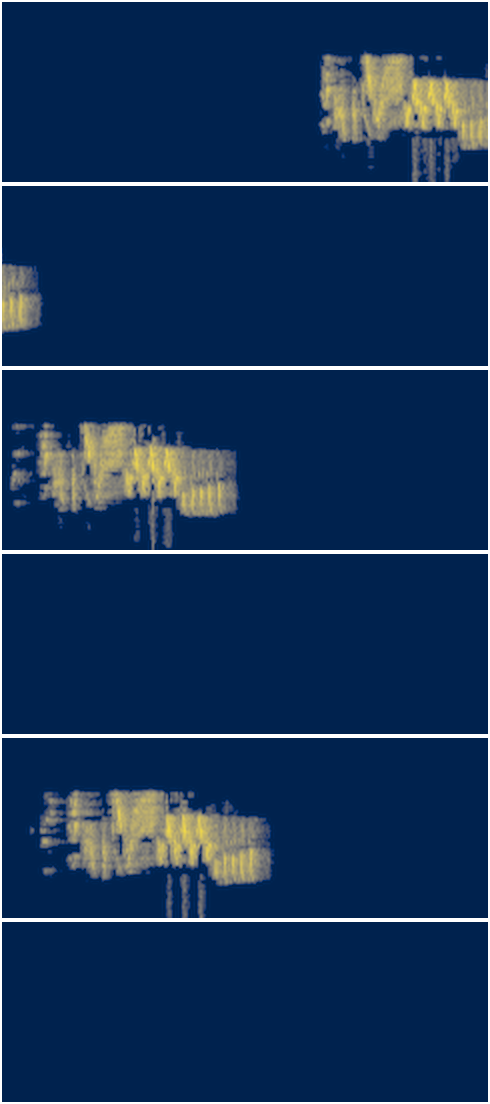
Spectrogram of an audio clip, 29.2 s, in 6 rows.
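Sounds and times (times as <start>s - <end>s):
house wren singing: 3.2s - 5.2s, 9.8s - 12.1s, 19.8s - 22.2s.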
